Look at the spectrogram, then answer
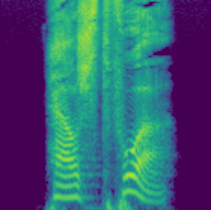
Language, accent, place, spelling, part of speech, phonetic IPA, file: German, Germany, Berlin, herrschst vor, verb, [ˌhɛʁʃst ˈfoːɐ̯], De-herrschst vor.ogg
- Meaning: second-person singular present of vorherrschen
